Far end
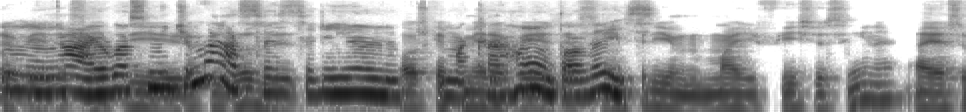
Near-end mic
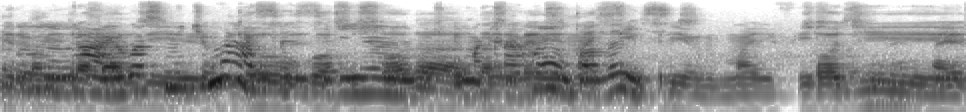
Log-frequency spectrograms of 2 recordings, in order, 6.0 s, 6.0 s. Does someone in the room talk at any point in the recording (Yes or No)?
Yes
